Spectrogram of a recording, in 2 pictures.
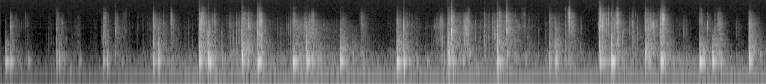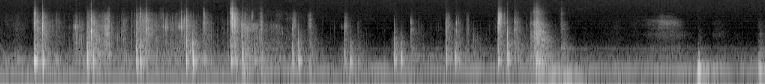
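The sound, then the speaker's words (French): Steady, evenly paced footsteps thud along through a maze of corridors for several seconds, then the walking stops, a low hum sets in, and a few clunks follow as a door leading to a courtyard is opened. No one speaks. “Il a ouvert une porte qui mène à une cour.”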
